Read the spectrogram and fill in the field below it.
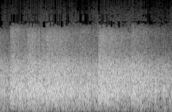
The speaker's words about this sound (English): The premature explosion at the gap threw the rustlers into a panic.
